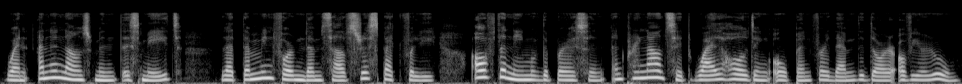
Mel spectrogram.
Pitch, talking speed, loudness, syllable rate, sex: 220 Hz, 180 wpm, -17 LUFS, 5.1 syllables/s, female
